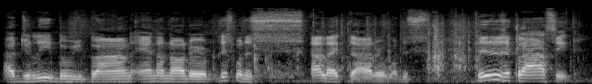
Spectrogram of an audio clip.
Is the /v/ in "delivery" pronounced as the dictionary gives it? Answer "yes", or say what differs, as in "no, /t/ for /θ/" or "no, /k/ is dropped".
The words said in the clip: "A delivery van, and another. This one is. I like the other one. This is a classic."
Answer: no, /b/ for /v/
